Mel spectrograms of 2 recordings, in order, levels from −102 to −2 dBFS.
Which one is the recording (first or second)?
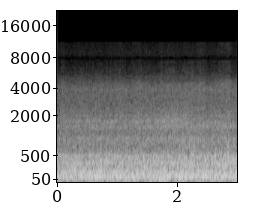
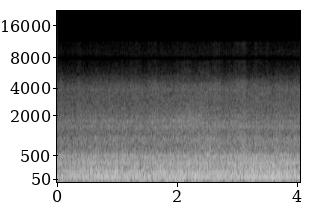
second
